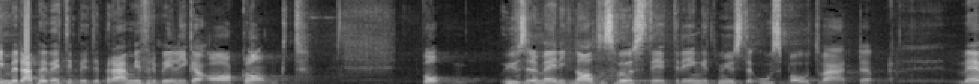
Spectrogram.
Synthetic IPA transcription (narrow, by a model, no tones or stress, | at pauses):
iməɾæbəʋɪd̪əɾbɪdəɾpɾæmjəfəɾbɪliɡəʔɑːklɑŋkt | ʋɔ | ysəɾəmɛɪniɡnɑːd̪ɑsʋɵstɪːɾd̪ɾɪŋːətmyəst̪əʔusbɔwtʋæ̰ːd̥ə | ʋɛ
